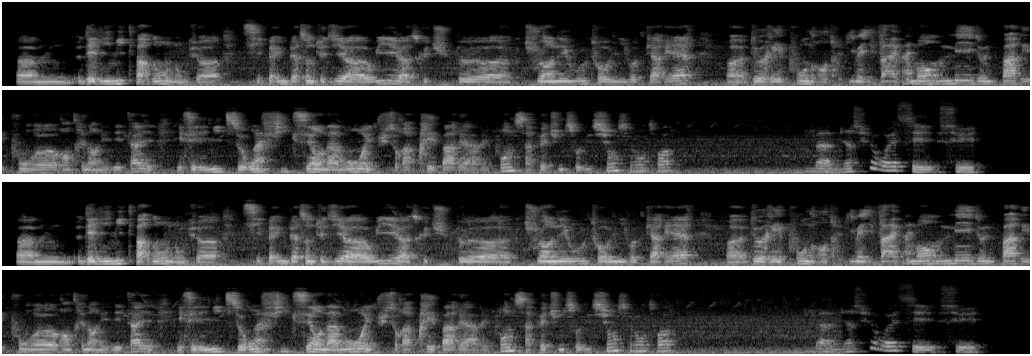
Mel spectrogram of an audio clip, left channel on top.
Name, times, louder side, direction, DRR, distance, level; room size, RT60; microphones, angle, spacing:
voice 1, 0.1-17.0, right 2 dB, 20° right, 1 dB, 0.5 m, -24 dB
sound 1, 1.6-18.7, right 1 dB, 80° right, 0.8 m, -39 dB
voice 2, 18.3-20.0, left 2 dB, 45° left, 2 dB, 0.5 m, -30 dB
4.6 x 2.2 x 3.2 m, 0.30 s
head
